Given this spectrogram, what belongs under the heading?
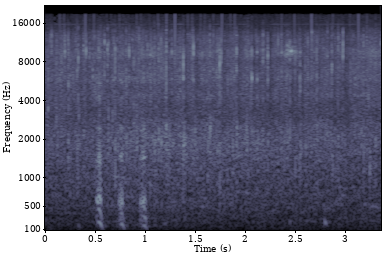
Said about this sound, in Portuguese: Nossa, mas que menino bonzinho esse aqui, ele merece uma salva de palmas.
